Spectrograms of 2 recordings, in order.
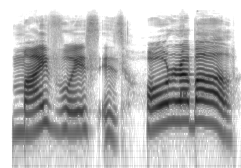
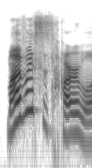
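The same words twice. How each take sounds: First: Slow, loud, drawn-out complaint; dramatic lament. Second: Said in the usual way. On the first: Shown as a demonstration. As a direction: wail it like a tragedy.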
